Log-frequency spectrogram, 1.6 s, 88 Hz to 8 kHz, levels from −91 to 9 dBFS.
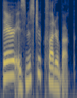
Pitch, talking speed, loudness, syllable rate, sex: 190 Hz, 155 wpm, -17 LUFS, 4.9 syllables/s, female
